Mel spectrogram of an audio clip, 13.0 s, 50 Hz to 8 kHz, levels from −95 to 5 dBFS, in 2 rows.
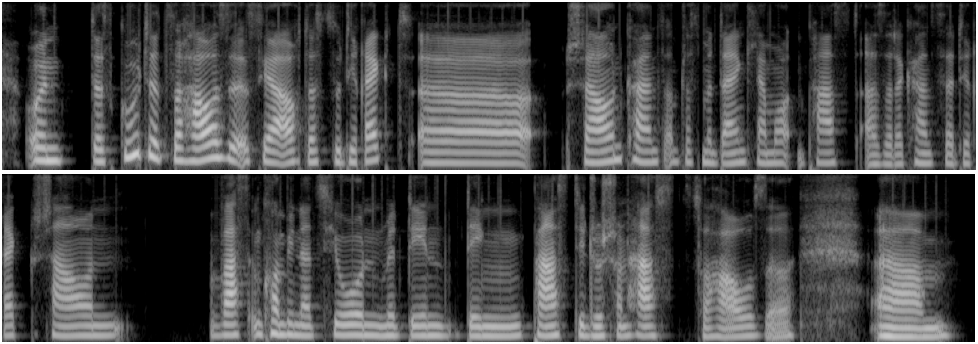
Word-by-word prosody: Und 220 -1 +3 0.2
das 210 0 -2
Gute 285 -2 +4
zu 225 -2 0
Hause 235 +3 +6
ist 215 - -4
ja 190 -2 +5
auch, 205 - -5
dass 200 0 -4
du 200 - -5
direkt, 210 +3 -1
äh, 185 -1 +1 0.2
schauen 200 +5 +1
kannst, 200 -3 -2
ob - - -9
das 195 -1 -11
mit 190 -2 -7
deinen 180 +2 -1
Klamotten 185 -1 -7
passt. 185 -1 -7
Also, 165 +1 -6
da 165 - -7
kannst 175 +1 -8
du - - -7
ja - - -5
direkt 175 0 -6
schauen, 175 -1 -1 0.6
was 185 +1 +3
in 190 - -4
Kombination 180 -2 +1
mit 175 -1 -3
den 170 0 -2
Dingen 165 0 0
passt, 170 0 +3
die 180 - 0
du 165 0 0
schon 170 +1 -4
hast 170 -1 0
zu 155 - -5
Hause. 165 +3 -1 0.5
Ähm, 155 0 +4
180 Hz, 190 wpm, -26 LUFS, 170-195 Hz, 0.6 s, Hause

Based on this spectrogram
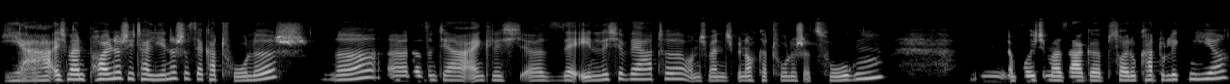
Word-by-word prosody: Ja, 180 +3 +2
ich 220 +2 +2
meine, 230 0 +6
polnisch, 250 +6 +5
italienisch 245 +1 +1
ist 265 -1 -6
ja 245 - +1
katholisch, 225 - +1
ne? 230 +8 +1
Äh, 200 0 -1
da 200 - -2
sind 210 +1 -9
ja 200 -1 +1
eigentlich, 195 -1 -2
äh, 190 0 -3
sehr 185 +2 -2
ähnliche 230 +6 -1
Werte 245 +1 -1
und 165 - -7
ich - - -2
meine, 180 0 -4
ich 170 - -4
bin 185 +1 -5
auch 190 - -3
katholisch 190 0 -2
erzogen. 235 - -3 0.9
Hm, - - -23 0.3
obwohl 195 +3 -1
ich 200 - +1
immer 190 -2 +2
sage 185 0 +3
Pseudo-Katholiken 215 +4 -2
hier. 265 +5 0
215 Hz, 160 wpm, -25 LUFS, 190-245 Hz, 0.9 s, meine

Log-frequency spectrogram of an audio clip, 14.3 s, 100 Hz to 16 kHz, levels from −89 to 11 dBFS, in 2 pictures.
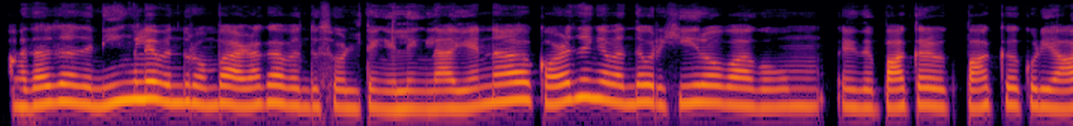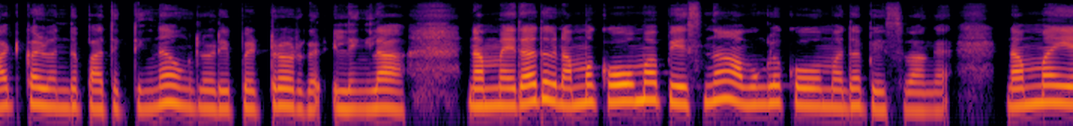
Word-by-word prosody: அதாவது, 240 +4 +2
அத 250 -1 0
நீங்களே 290 +4 +5
வந்து 260 0 +1
ரொம்ப 240 +1 -1
அழகா 245 +3 +1
வந்து 225 -1 -4
சொல்ட்டீங்க, 215 -1 -5
இல்லைங்களா? 210 0 -2 0.2
ஏன்னா, 260 +4 0 0.3
குழந்தைங்க 295 +5 +3
வந்து 255 +1 -1
ஒரு 240 - -6
ஹீரோவாகவும் 235 -4 -1 0.3
இது 215 0 -3
பார்க்க 225 +2 +1 0.3
பார்க்கக்கூடிய 225 0 -3
ஆட்கள் 230 +1 -1
வந்து 220 0 -5
பார்த்துகிட்டீங்கன்னா, 210 +3 -3
அவங்களுடைய 210 -3 -4
பெற்றோர்கள், 210 0 -3
இல்லைங்களா? 210 +1 0 0.6
நம்ம 230 +1 +3
ஏதாவது 265 +5 +4
நம்ம 250 +3 +1
கோவமா 275 +2 +6
பேசினா, 260 +4 +1
அவங்களும் 245 +1 -2
கோவமா 225 -2 0
தான் 225 -1 -4
பேசுவாங்க. 195 -1 -7 0.5
நம்ம 250 +3 +2
230 Hz, 140 wpm, -22 LUFS, 215-255 Hz, 0.6 s, கோவமா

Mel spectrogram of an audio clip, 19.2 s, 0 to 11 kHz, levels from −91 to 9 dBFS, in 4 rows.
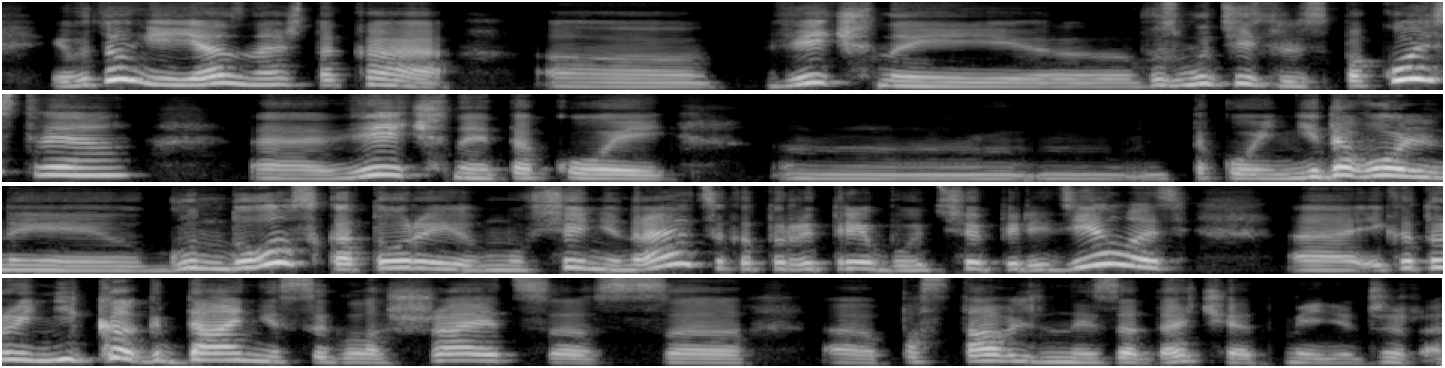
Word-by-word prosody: И - - -6
в - - -4
итоге 390 - +6
я, 235 +6 +5
знаешь, 225 -2 -3
такая, 200 0 -2 0.3
а, 150 -3 -8 0.2
вечный, 170 - -2
э, 145 0 -8
возмутитель 220 - -3
спокойствия, 285 - +4 0.4
э, 155 -2 -5
вечный 255 - +1
такой, 160 -4 -1 0.3
м, 145 -1 -12
такой 170 -2 -5
недовольный 185 - +3
гундос, 250 - +3
который 230 +2 +3
ему 170 -2 -5
всё 260 +11 -1
не 190 -6 -4
нравится, 365 - +2
который 220 0 -3
требует 180 -7 -2
всё 235 - 0
переделать, 255 - +2 0.3
а, 170 -1 -3
и - - -4
который 260 +2 +2
никогда 260 0 +4
не 215 -5 -4
соглашается 175 +2 -2
с, 150 0 -5 0.2
а, 150 -3 -8
поставленной 180 0 -3
задачей 170 +5 -3
от 150 +2 -10
менеджера. 155 +1 -9
180 Hz, 120 wpm, -20 LUFS, 155-240 Hz, 0.4 s, итоге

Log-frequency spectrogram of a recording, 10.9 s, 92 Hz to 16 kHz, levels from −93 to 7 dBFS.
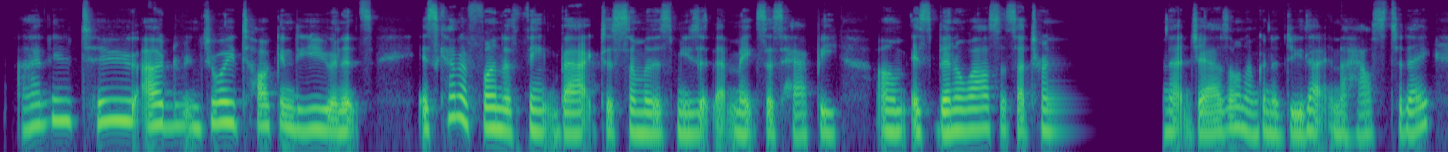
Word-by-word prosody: I 215 +3 -2
do 270 +2 0
too. 265 +1 +1
I 235 - +5
d 230 +1 -5
enjoyed 250 +3 +3
talking 225 -3 0
to 195 - -1
you, 200 0 +2
and - - +3
it's - - -2 0.3
it's - - +1
kind 305 0 +1
of 255 - +1
fun 210 -1 +5
to 190 - +4
think 190 +1 -2
back 90 0 +2
to - - -1
some 185 -2 0
of 175 - +4
this - - -4
music 175 -1 0
that - - -3
makes 180 - -1
us - - -1
happy. 170 +2 -4 0.3
Um, 190 0 +2
it's 185 - 0
been 185 -1 +5
a 195 - +4
while 200 +1 +3
since 205 - -7
I 95 - +2
turned 95 +1 -4 0.7
that - - -3
jazz 90 +1 +1
on. 210 - +1
I'm 175 - -3
gonna 175 -1 -2
do 170 +1 -1
that 195 - -1
in - - -4
the - - -3
house 170 +2 -7
today, 195 +5 -1
195 Hz, 255 wpm, -21 LUFS, 175-225 Hz, 0.7 s, I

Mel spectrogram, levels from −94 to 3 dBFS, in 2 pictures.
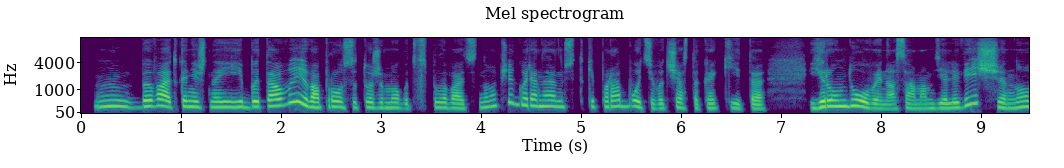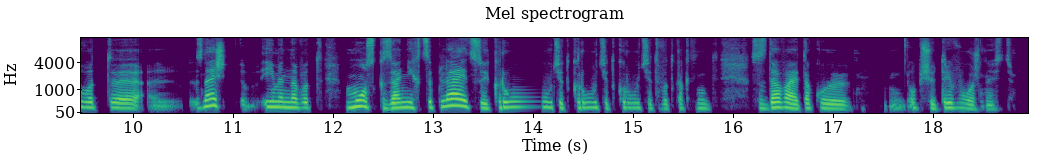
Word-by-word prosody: М, 225 +1 0
бывает, 225 +2 +4
конечно, 205 -2 0
и 200 +1 +1
бытовые 245 - +4
вопросы 195 -1 +2
тоже 185 0 -3
могут 180 -3 -5
всплывать, 170 -4 -3
но, 195 - -4
вообще 245 +10 -4
говоря, 270 -6 0
наверное, 230 -2 +1
всё-таки 215 - -9
по 205 - -4
работе. 220 -6 0
Вот 160 0 -6
часто 170 -2 -4
какие-то 160 -3 -4 0.4
ерундовые 215 -2 +5
на 145 +1 -3
самом 155 0 -4
деле 170 +2 0
вещи, 290 - +1
но 185 +5 0
вот, 190 -2 -1
э 170 -2 +2
э, - - -19 0.4
знаешь 250 - +2
тоб 235 - -14
именно 200 -3 +2
вот 185 -2 -3 0.3
мозг 200 -3 +3
за 175 +3 +3
них 190 -2 0
цепляется 220 -2 +4
и - - -5
крутит 195 -2 -4
крутит 185 -3 -6
крутит, 175 -5 -7
вот 155 - -10
как-то, 165 - -12
ну - - -5
вот, 150 - -15 0.4
создавая 175 0 +3
такую, 155 -4 -2 0.4
м, - - -14
общую 170 -3 -5
тревожность. 145 -5 -5
190 Hz, 155 wpm, -22 LUFS, 165-215 Hz, 0.4 s, ерундовые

